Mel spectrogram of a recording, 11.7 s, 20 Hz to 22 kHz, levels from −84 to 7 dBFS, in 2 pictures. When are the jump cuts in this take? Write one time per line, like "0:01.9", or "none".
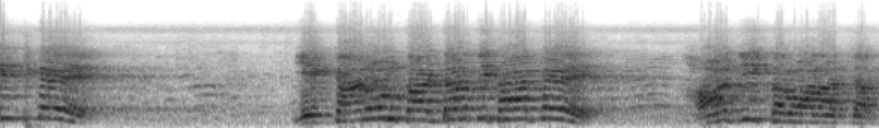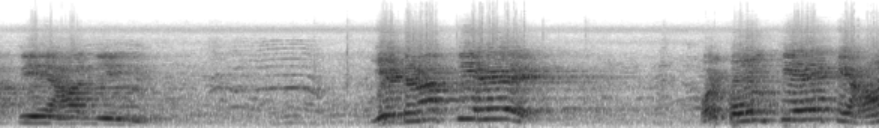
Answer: none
